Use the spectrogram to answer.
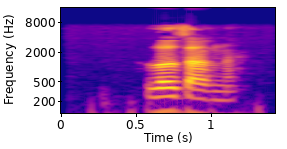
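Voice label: "лӧзавны", Komi, male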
